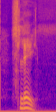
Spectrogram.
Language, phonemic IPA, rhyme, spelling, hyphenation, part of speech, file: Dutch, /sleː/, -eː, slee, slee, noun / adjective / verb, Nl-slee.ogg
- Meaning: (noun) 1. sled, sleigh, wheelless vehicle which glides on land or ice 2. a large/prestigious car 3. blackthorn (Prunus spinosa) 4. sloe (fruit of the blackthorn, Prunus spinosa)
